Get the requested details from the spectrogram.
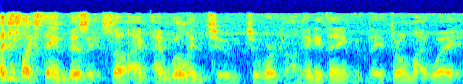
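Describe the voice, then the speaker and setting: Somewhat breathy and fairly low in pitch, a man with an American accent speaks at a moderate pace with ordinary pitch variation. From California. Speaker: retired animation artist. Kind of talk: interview. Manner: halting.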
